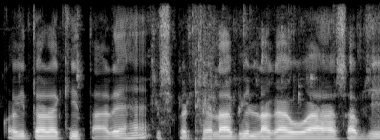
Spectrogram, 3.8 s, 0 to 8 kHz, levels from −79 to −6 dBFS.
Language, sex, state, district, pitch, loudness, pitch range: Hindi, male, Bihar, Patna, 120 Hz, -18 LUFS, 115-125 Hz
